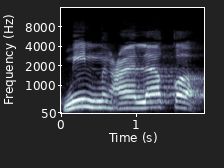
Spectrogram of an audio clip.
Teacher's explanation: Ada qalqalah kubra. Qalqalah kubra. Qalqalah kubra, lantunkan dia.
